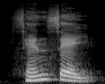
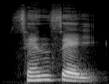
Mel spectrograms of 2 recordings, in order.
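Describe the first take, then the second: No difference in how they are said.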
